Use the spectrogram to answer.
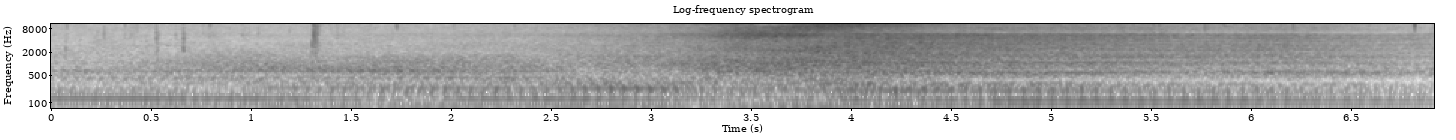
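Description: A car driving along roads through the countryside in Gansu, China, gives a steady, loud low engine drone and road rumble that swells slightly in the middle and eases again, with no voices.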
